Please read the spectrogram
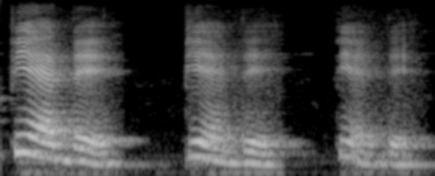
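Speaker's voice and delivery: piede with open e and final eh; Italian piede. Shown as a demonstration. Teacher models piede. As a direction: say piede as pyeh-deh. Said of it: "um outro exemplo".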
